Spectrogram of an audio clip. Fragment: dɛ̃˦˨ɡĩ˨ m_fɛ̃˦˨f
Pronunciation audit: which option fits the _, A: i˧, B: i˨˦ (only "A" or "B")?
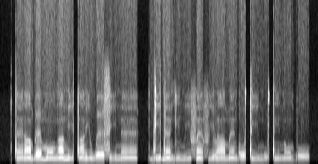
B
